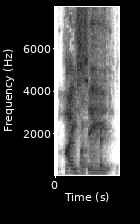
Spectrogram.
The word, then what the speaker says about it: Pisces: Yeah, Pisces. Did I pronounce it correctly James? Yeah, you did. Pisces as in the zodiac, the sign of the zodiac.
